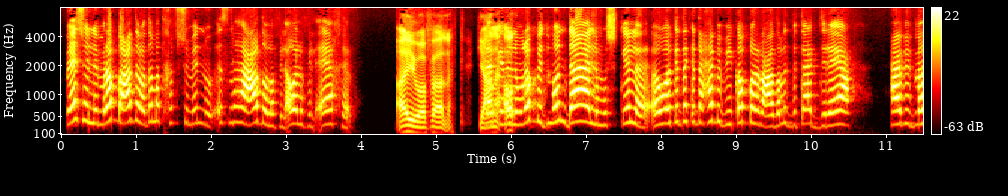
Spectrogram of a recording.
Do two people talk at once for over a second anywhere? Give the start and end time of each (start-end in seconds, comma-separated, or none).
none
